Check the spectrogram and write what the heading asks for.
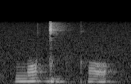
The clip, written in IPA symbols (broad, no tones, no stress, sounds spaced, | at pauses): ŋ ɔ ɡ͡ǀ ĩ f kʰ ɔ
